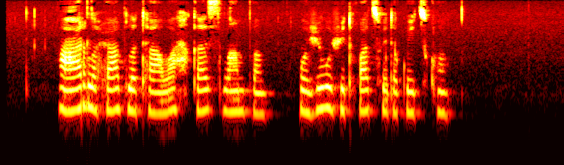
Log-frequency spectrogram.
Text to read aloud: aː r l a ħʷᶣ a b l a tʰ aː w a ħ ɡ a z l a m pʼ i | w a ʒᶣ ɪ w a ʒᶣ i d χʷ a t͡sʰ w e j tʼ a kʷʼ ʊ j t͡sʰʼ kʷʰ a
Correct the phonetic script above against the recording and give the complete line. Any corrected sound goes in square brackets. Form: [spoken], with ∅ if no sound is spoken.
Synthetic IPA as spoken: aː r l a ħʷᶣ a b l a tʰ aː w a ħ ɡ a z l a m pʼ [a] | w a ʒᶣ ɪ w a ʒᶣ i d χʷ a t͡sʰ w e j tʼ a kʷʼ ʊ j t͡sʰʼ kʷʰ a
